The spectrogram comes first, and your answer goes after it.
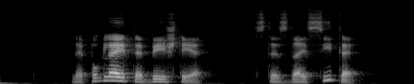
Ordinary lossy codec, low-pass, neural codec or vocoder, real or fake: none; 19.8 kHz; vocoder, 48 kHz, 128 mel bands, Vocos; fake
